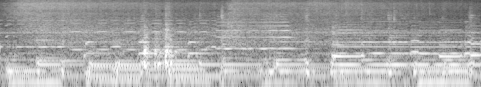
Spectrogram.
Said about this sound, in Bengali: অল্প একটু জল দিয়ে দিচ্ছি।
